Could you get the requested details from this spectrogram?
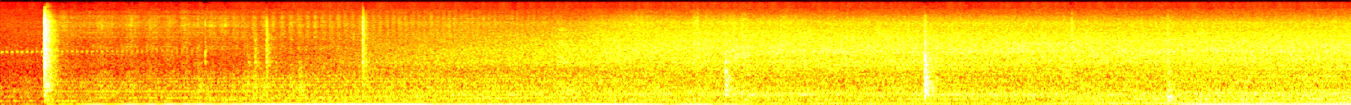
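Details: Vornado Traditions heater fan running after servicing: steady, even low hum with a few faint light ticks, no rubbing or rattle. The earlier noise is gone, though the fan still shakes because it is unbalanced.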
